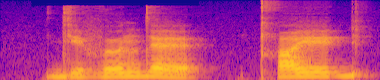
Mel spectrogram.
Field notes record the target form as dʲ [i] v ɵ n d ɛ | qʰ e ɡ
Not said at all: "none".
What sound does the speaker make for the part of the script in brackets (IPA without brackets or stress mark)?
e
